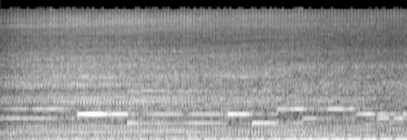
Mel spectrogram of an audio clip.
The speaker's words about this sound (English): As we chatted, an ice cream van drove past. Don't they sound different to ours?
